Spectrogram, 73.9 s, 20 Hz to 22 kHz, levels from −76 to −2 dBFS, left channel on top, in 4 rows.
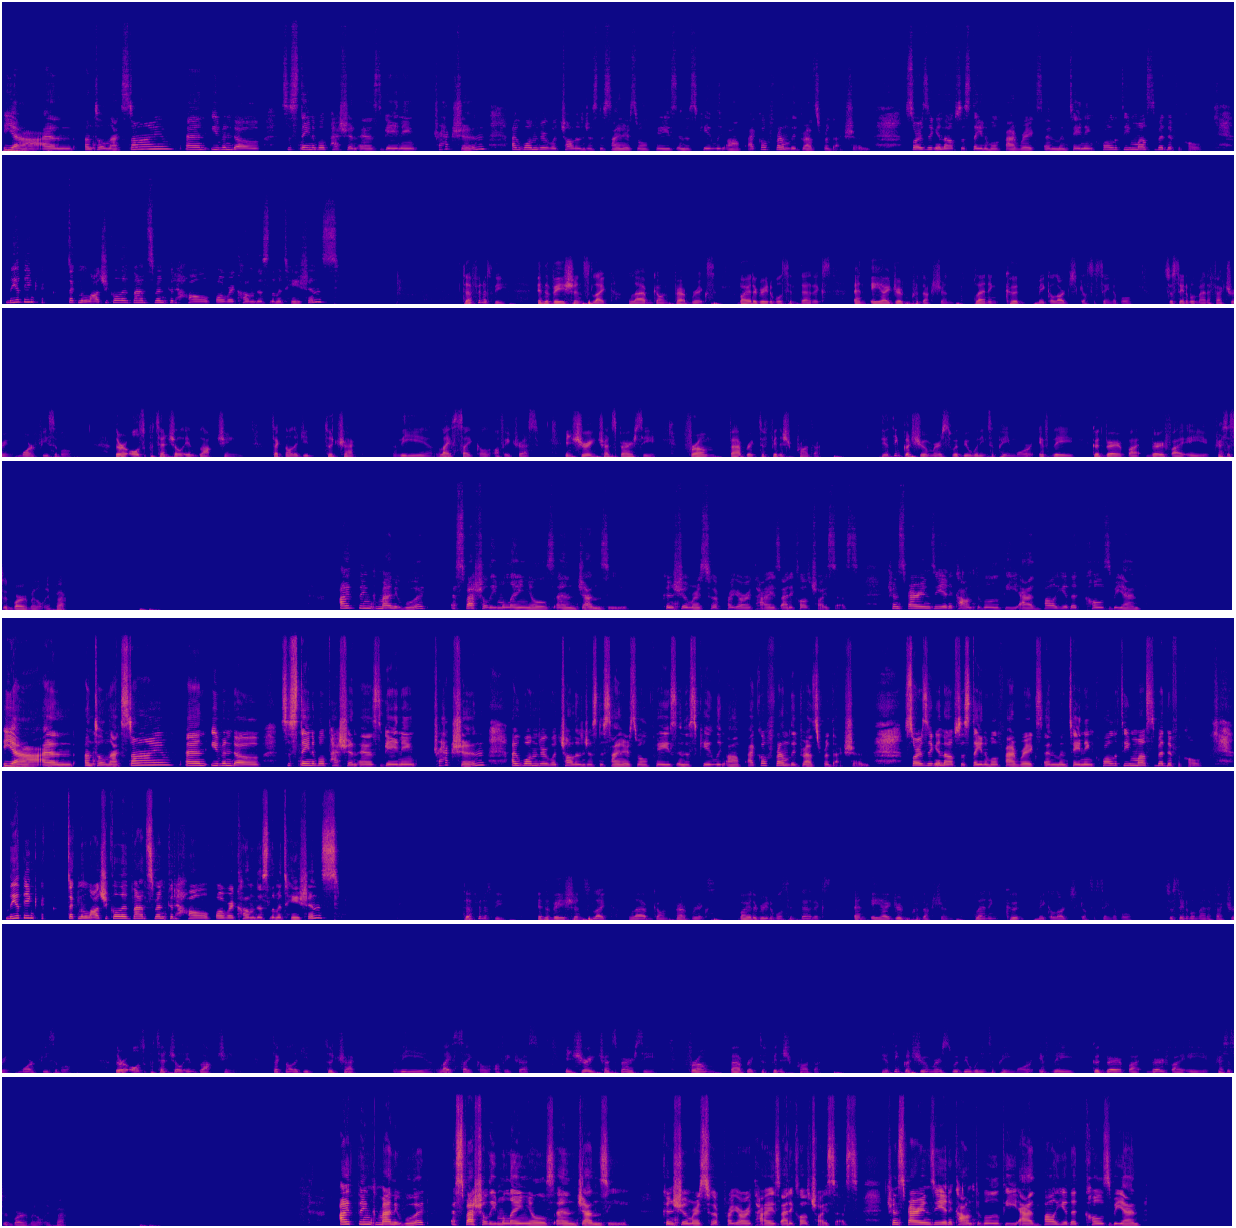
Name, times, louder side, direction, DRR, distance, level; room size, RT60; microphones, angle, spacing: voice 1, 0.0-6.2 6.5-19.0 19.5-23.5 60.0-61.8 62.2-64.8 65.3-72.6, right 8 dB, 75° right, 0.4 m, -38 dB
voice 2, 25.4-29.2 29.5-32.7 33.1-35.4 35.9-38.0 38.4-42.2 42.8-49.2 50.1-53.0 53.3-56.4, left 5 dB, 60° left, 0.4 m, -46 dB
2.3 x 2.2 x 2.8 m
head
